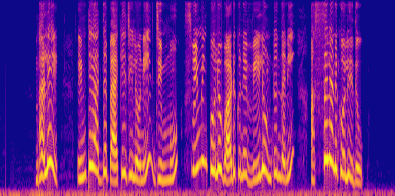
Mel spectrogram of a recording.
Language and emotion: Telugu, surprised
